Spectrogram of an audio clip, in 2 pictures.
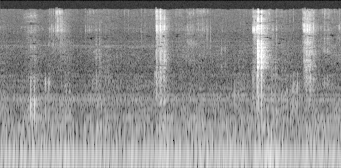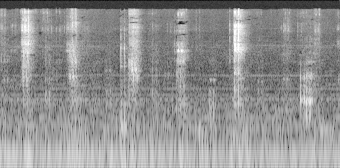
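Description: Close-up eating sounds: chewing and scattered wet mouth clicks and smacks as grilled lamb chop meat is pulled apart by hand and eaten, the two loudest snaps about two and a half seconds and six seconds in, over a steady low hum.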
